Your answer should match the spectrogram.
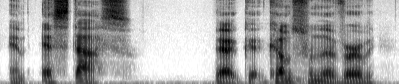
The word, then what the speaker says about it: estás: Foundational phrase number one, estas, which means how are you? Listen to that pronunciation again.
